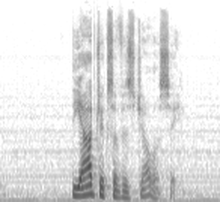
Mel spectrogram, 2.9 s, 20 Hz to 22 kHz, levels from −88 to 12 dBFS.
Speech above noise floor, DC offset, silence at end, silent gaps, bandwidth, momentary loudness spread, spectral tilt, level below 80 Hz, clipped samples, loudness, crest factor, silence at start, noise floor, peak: 27 dB; under 0.1%; 0.55 s; none; over 20 kHz; 11 LU; -4.5 dB/octave; -56 dBFS; under 0.1%; -30 LUFS; 20 dB; 0.05 s; -55 dBFS; -12 dBFS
